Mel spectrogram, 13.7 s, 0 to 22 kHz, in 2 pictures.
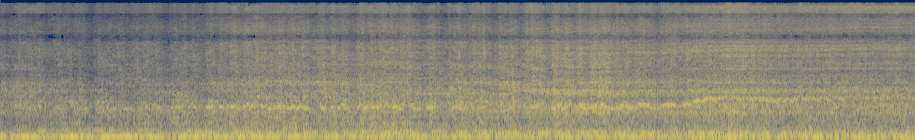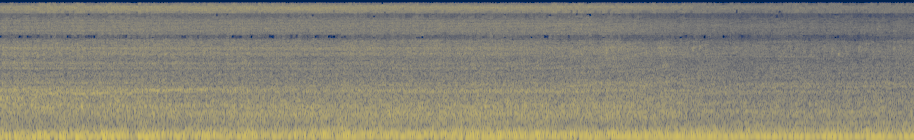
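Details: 334 small-block Chevy V8 after break-in and oil change, warming up: smooth even low rumble, steady beat, no knocks or misses; healthy idle, owner thinks it needs more adjustment.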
